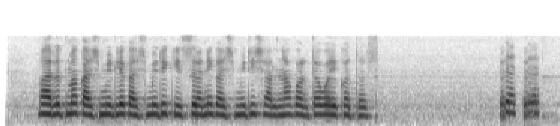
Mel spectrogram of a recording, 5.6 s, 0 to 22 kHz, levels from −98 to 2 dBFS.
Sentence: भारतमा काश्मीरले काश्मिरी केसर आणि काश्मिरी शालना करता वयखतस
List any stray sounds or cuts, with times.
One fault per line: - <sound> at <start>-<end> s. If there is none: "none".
- laugh at 5.0-5.4 s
